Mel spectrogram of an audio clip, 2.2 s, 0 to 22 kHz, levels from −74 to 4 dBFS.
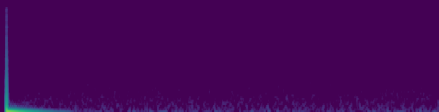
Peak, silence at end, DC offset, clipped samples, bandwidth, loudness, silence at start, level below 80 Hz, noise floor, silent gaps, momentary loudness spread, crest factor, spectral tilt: -16 dBFS; 0 s; under 0.1%; under 0.1%; 16.5 kHz; -54 LUFS; 0 s; -46 dBFS; -65 dBFS; none; 4 LU; 20 dB; -6 dB/octave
